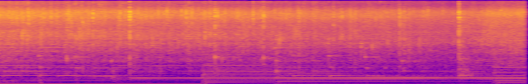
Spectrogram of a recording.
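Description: Onions sautéing in hot oil with popped mustard seeds and chana dal for moong dal upma, a steady close sizzle with occasional stirring scrapes and pops.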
